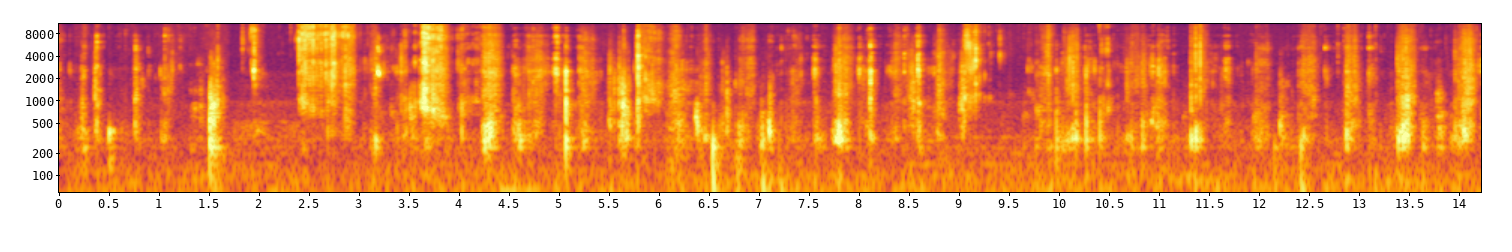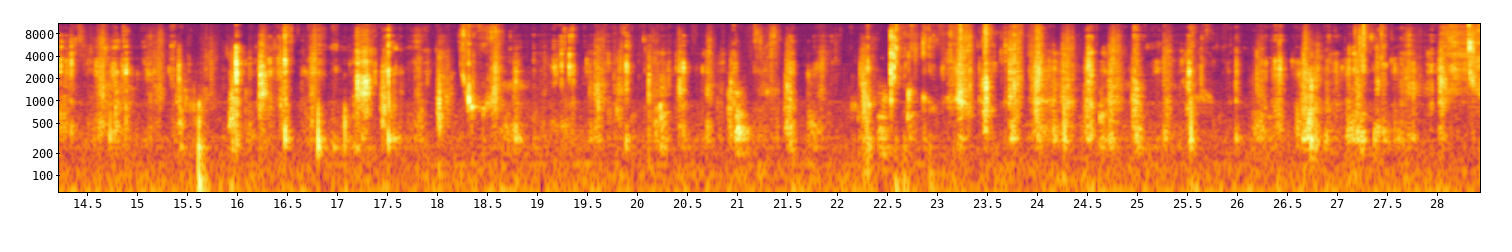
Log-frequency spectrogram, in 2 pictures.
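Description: Close-miked chewing of food, with many irregular crisp crunches and bites that come in thicker clusters a few seconds in and again near the end.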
